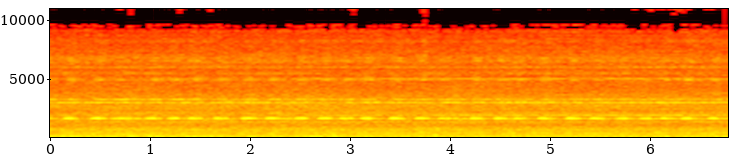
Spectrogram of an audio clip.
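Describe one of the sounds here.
A diesel locomotive idles with a deep, steady rumble.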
